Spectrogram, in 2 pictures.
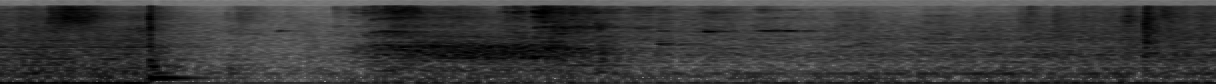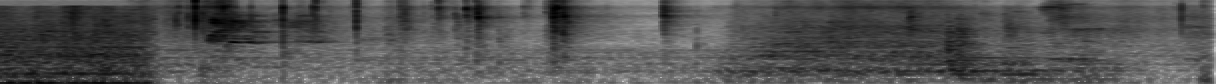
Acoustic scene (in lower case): elevator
